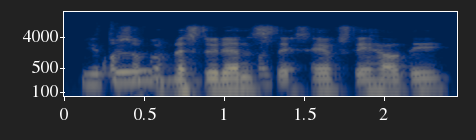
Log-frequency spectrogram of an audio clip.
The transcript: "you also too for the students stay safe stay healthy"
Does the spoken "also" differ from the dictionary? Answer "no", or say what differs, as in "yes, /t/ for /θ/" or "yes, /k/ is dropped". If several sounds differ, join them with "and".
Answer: yes, /l/ is dropped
